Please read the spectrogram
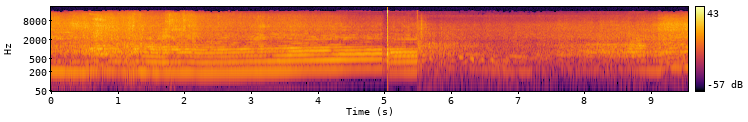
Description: Humming and accelerating as a car speeds by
